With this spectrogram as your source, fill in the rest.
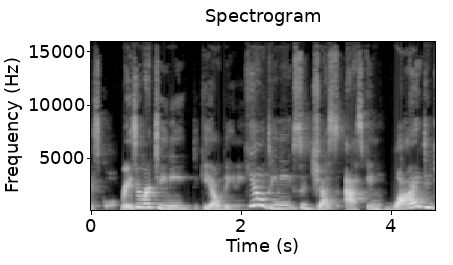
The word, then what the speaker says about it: Cialdini: While I was editing this video, I realized I have been saying Robert's name wrong my whole life. It's Robert Cialdini.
